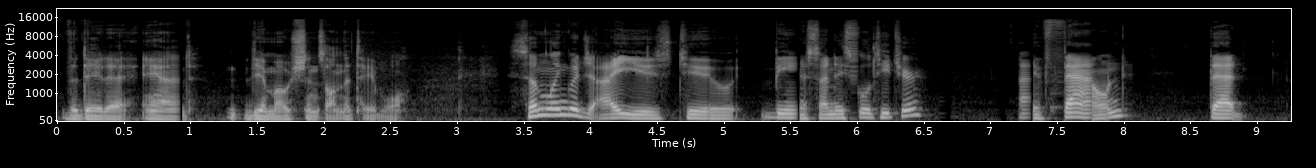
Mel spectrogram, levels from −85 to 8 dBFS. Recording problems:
choppy; very; from 0.5 to 2.5 s and from 4 to 8 s; 11% of the speech affected

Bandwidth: 14.5 kHz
